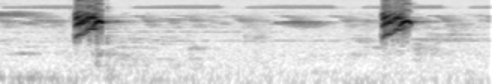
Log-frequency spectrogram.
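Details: Female canary calling a male to bring him into breeding condition; two loud short chirps two seconds apart over a quiet background.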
